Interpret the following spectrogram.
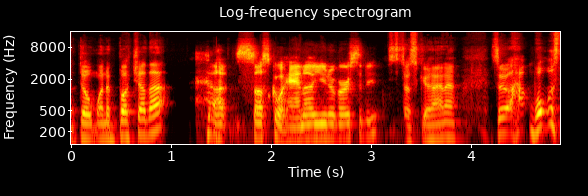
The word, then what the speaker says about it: Susquehanna: And can you remind me of the pronunciation of the school that you went to? Because I don't want to butcher that. Susquehanna University.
